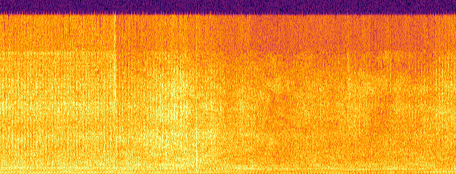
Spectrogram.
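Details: Snapper riding mower, garage-stored by the original owner, runs after the angled fuel tank that starved it of fuel was set back in place; its small single-cylinder engine chugs at a fast, even beat, no misses or knocks, normal.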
